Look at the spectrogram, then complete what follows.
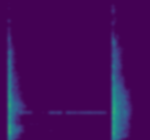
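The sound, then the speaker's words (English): Two sharp, crisp hand claps about a second apart, slow and deliberate, each with a short bright ring fading out, with silence between and no voices. “Slow claps get started different. Are they supposed to speed up?”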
